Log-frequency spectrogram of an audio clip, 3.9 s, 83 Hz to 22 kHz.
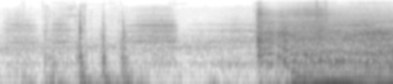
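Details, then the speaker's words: Citroen Dispatch/Jumpy van with secondhand scrapyard Peugeot 306 diesel engine, started after engine and clutch install with front reassembled: short crank, clean catch, steady even idle, no misses or knocks, no smoke; sounds good, normal. "so let's start this to see what it's like start nice sound good no smoke"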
